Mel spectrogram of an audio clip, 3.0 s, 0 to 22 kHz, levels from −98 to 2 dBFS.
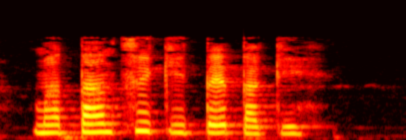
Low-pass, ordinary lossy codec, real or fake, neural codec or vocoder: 7.2 kHz; AAC, 64 kbps; real; none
